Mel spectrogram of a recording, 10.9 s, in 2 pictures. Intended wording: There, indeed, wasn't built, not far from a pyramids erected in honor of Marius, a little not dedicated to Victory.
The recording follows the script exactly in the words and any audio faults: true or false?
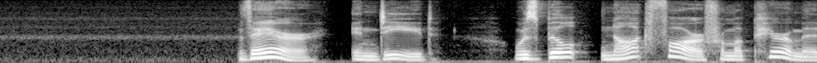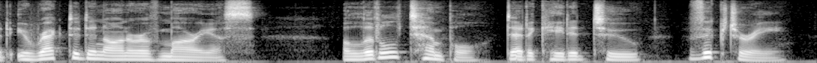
false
